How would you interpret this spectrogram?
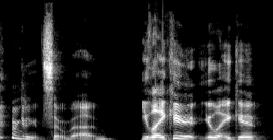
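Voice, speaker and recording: Informal, excitable woman streamer. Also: fairly high pitch, moderate pace, husky. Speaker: streamer, writer and voice actor. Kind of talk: casual livestream chat.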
